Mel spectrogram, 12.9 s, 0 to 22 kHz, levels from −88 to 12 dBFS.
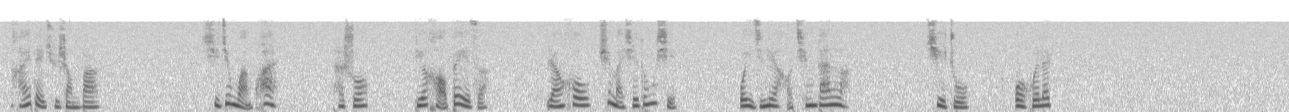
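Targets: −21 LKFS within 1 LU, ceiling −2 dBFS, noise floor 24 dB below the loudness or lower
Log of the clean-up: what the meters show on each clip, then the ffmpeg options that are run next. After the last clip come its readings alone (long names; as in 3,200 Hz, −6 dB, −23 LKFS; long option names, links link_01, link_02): background noise floor −49 dBFS; target noise floor −54 dBFS; integrated loudness −30.0 LKFS; sample peak −15.0 dBFS; target loudness −21.0 LKFS
→ -af "afftdn=noise_reduction=6:noise_floor=-49"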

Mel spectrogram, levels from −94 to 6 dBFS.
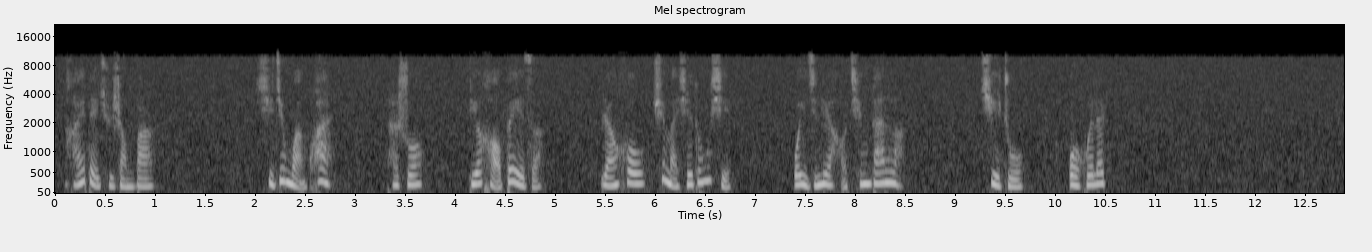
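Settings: background noise floor −53 dBFS; target noise floor −54 dBFS
→ -af "afftdn=noise_reduction=6:noise_floor=-53"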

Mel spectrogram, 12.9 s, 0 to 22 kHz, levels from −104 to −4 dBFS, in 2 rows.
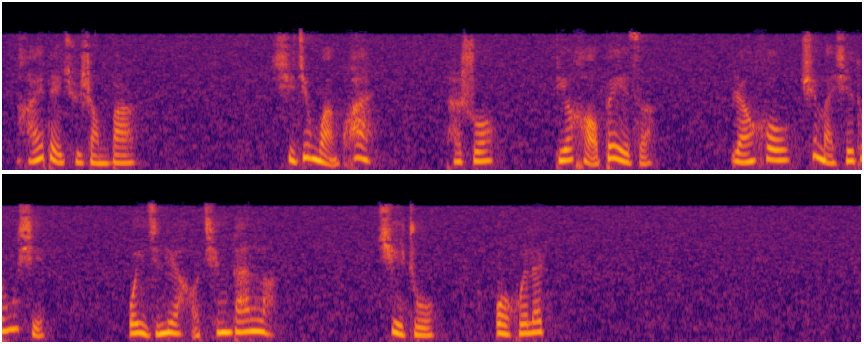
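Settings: background noise floor −56 dBFS; integrated loudness −30.0 LKFS; sample peak −15.5 dBFS; target loudness −21.0 LKFS
→ -af "volume=9dB"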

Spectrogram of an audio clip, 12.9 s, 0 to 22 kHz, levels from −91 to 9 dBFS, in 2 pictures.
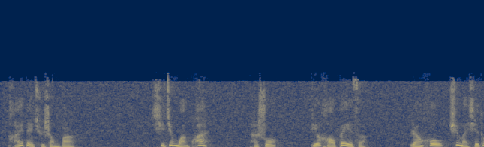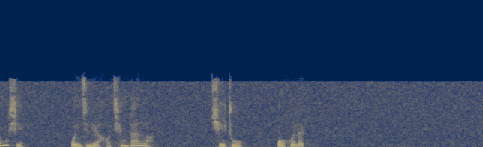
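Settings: integrated loudness −21.0 LKFS; sample peak −6.5 dBFS; background noise floor −47 dBFS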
